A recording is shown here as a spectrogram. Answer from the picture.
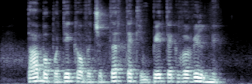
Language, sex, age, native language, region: Slovenian, female, 50-59, Slovenian, Savinja region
